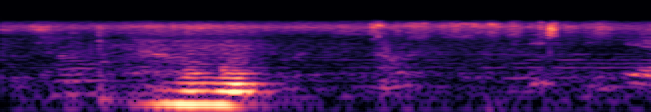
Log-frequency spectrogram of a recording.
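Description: A person's short, low hum like an "mm", lasting about half a second and starting about half a second in.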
